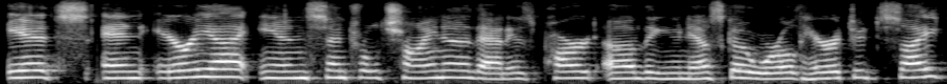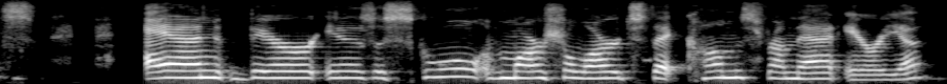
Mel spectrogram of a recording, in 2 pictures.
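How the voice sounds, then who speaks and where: A woman, a guest author and martial arts teacher, chatting in an interview in a slow, measured way and laughing easily. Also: on the high side, fairly even intonation. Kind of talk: casual interview chat. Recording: dull lo-fi sound.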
